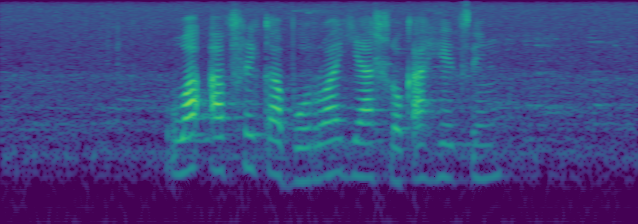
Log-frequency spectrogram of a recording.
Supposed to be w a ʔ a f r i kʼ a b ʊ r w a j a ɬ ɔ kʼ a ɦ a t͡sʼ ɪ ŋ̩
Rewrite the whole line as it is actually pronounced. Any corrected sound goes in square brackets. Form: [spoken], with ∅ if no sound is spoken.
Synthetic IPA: w a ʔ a f r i kʼ a b ʊ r w a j a ɬ ɔ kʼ a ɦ [e] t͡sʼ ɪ ŋ̩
